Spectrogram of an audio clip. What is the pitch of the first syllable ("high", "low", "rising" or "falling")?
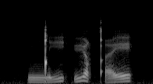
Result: rising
